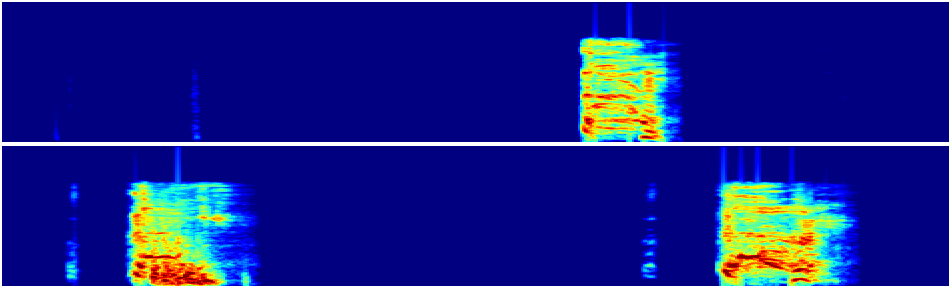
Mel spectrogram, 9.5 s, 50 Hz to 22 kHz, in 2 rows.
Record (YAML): three_cough_length: 9.5 s
three_cough_amplitude: 32767
three_cough_signal_mean_std_ratio: 0.31
survey_phase: beta (2021-08-13 to 2022-03-07)
age: 45-64
gender: Male
wearing_mask: 'No'
symptom_none: true
symptom_onset: 6 days
smoker_status: Ex-smoker
respiratory_condition_asthma: false
respiratory_condition_other: false
recruitment_source: REACT
submission_delay: 1 day
covid_test_result: Negative
covid_test_method: RT-qPCR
